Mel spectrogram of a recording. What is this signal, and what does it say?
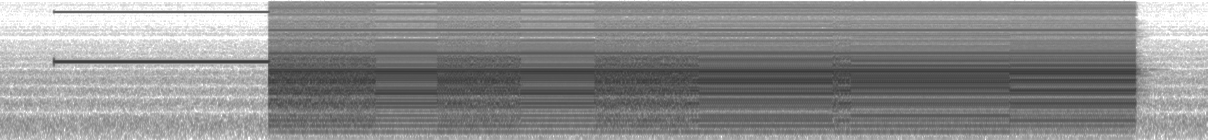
Commodore tape loading (standard loader), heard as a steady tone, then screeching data.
